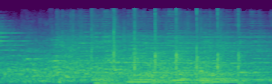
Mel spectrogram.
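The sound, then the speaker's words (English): A dense crowd murmurs and chatters on a Friday night in the Belasco Theater in downtown Los Angeles at LA Fight Club, a boxing series hosted by Oscar De La Hoya, a steady wash of many overlapping voices with a few sharp claps or knocks cutting through at irregular intervals. “It's Friday night at the Belasco Theater in downtown LA, and the crowd is full of broken noses, cleavage, and tequila.”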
